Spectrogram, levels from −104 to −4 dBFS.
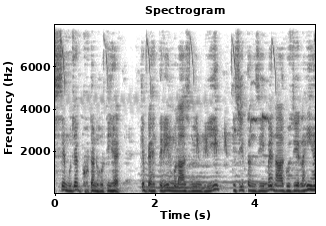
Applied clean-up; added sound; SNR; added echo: classical method WPE with log-MMSE.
